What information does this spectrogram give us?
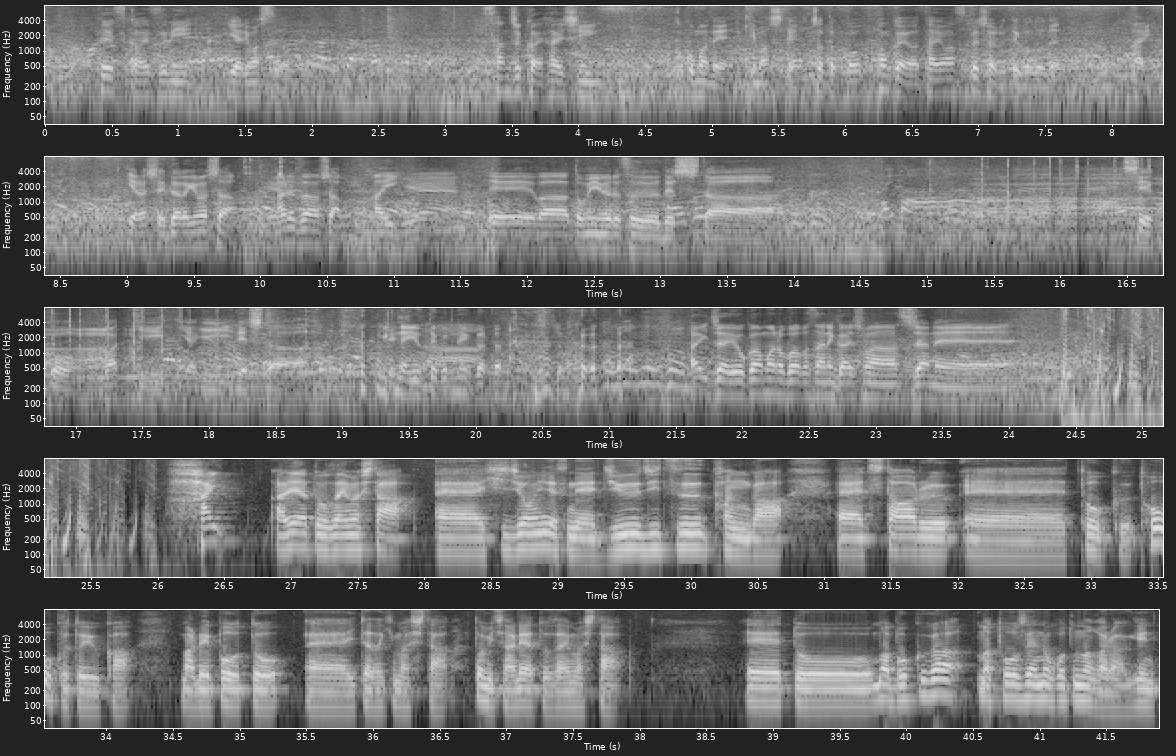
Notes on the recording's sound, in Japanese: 台湾へライブツアー中なので。現地の夜市から。中継収録でお送り致します。台湾夜市の空気。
